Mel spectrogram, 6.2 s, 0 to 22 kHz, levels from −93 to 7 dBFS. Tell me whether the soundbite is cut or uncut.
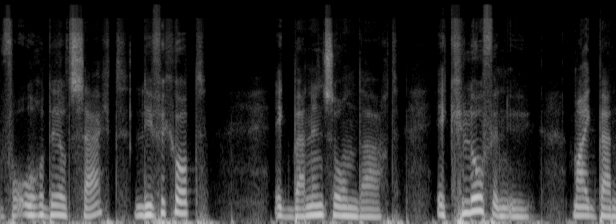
uncut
